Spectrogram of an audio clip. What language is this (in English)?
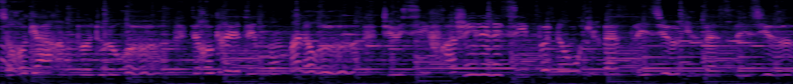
French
